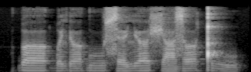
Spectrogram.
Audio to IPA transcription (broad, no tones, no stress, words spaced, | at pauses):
ɠʌːɡ͡bɐlʲɾʌːɠuː sɛlʲɐː ʃazʌːǃuː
